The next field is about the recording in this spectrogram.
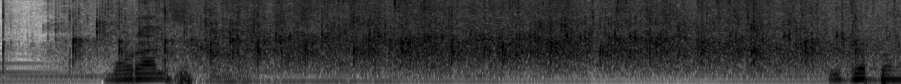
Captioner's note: applause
